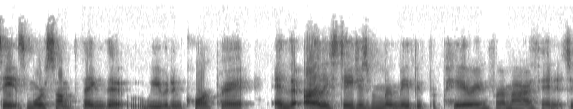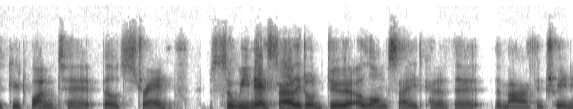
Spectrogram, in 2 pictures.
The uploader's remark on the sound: This live episode is the second of three adizero Marathon Season Twitter talks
